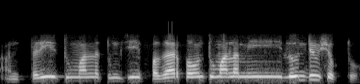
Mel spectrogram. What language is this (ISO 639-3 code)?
mar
